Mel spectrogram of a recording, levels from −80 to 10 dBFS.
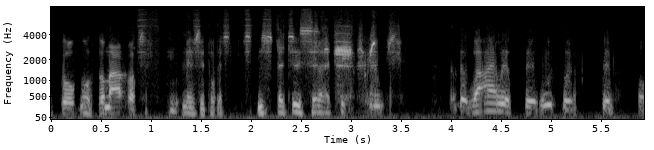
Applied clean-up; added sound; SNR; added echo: neural diffusion model UNIVERSE++.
